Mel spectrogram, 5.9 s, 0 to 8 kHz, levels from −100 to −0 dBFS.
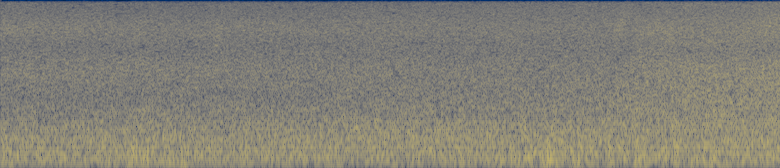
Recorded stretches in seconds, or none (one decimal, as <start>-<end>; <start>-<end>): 0.0-5.3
